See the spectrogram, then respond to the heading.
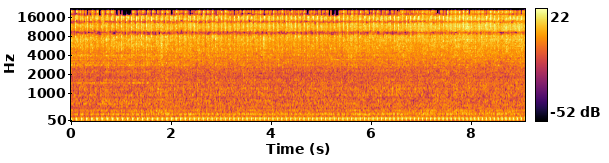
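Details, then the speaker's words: Cub Cadet 106 after an oil change: small single-cylinder engine puttering at a steady, even beat around ninety pulses a minute with no knocks or misses. Test run before rechecking the oil. "All right, now that we have oil in it, we can fire it up. We'll let it run for a little bit, check the oil, because oil has to get up all into the motor because there's the valves that has to get, the oil has to get in the valves."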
